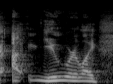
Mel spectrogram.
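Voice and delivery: normal talking voice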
